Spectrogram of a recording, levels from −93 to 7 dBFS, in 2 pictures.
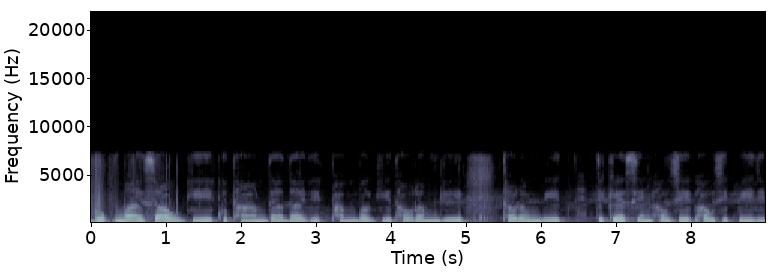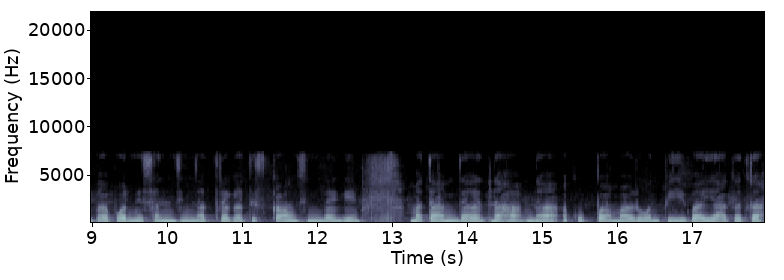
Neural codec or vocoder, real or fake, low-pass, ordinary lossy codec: none; real; 7.2 kHz; none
